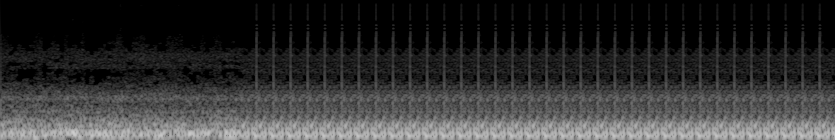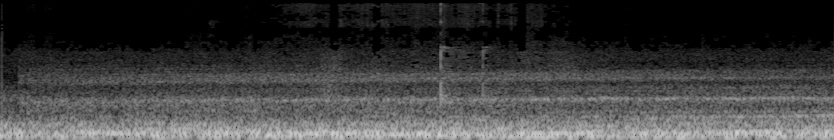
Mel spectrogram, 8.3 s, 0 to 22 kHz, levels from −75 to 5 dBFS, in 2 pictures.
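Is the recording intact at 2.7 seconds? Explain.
No. A system hang loop runs from 1.28 to 4.27 s: with the system frozen, an 85 ms slice, consistent with a 4096-sample buffer, repeats exactly at 11.7 Hz. This produces a rigid machine-gun stutter that replaces about three seconds of sound, unlike a dropout's silence.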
